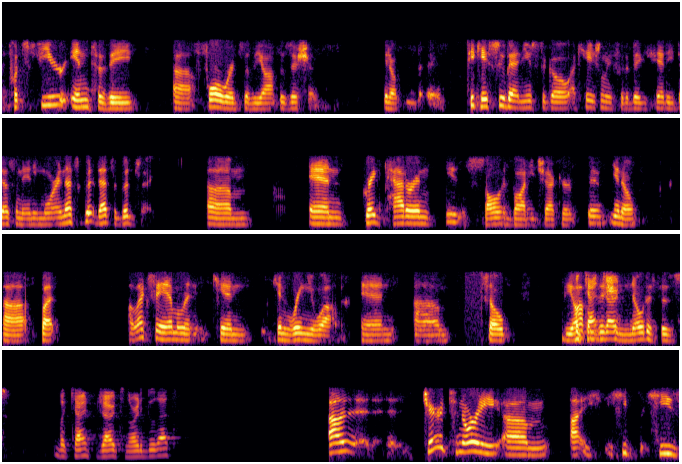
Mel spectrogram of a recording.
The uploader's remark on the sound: we take your phone calls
